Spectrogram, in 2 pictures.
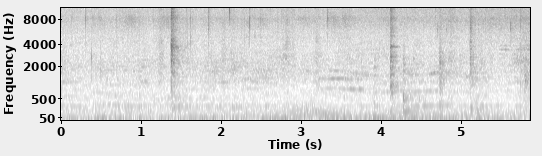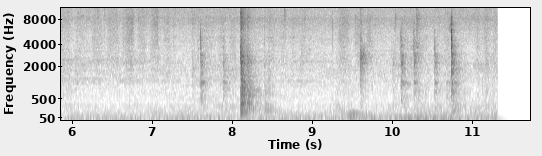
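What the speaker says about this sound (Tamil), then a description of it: "ப்ரெட் வந்து ரோஸ்ட் ஆகிடுச்சு திருப்பி போட்டுக்கலாம் கொஞ்சமாக வந்து ஆயில் விட்டுக்கலாம்" Masala bread roasting in oil in a pan gives a steady low sizzle, broken by a few sharp scrapes and clinks of a spatula turning the slices, with no one talking.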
